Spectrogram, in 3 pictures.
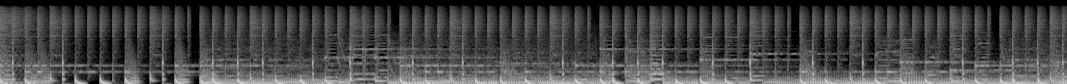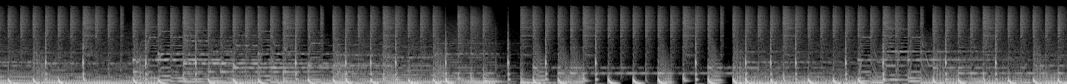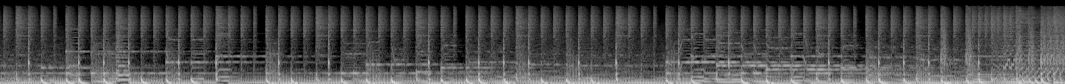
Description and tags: short loops 31 01 2015 c 5
game, short, music, tune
